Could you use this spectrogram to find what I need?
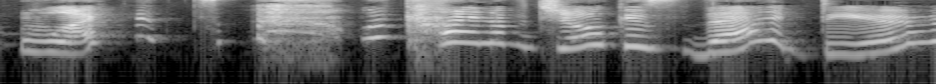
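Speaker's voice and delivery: high, loud words breaking with laughter; near-hysterical laughing question; laughing disbelief. Acted. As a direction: laugh it off as a joke. Mocking the captive's wish for home.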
